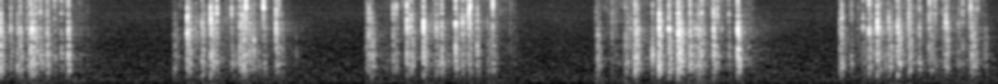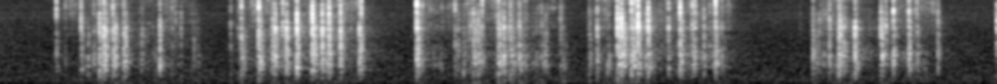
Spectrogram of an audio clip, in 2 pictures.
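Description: Long nails tap and scratch the hollow plastic bubbles of a plastic blister pack of magnetic letters on a cardboard backing. The sound comes in repeated short bursts of rapid, crinkly clicking and scraping, bright and high with almost no low end. Brief quiet gaps separate the bursts.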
